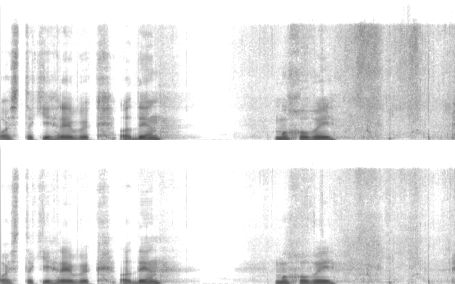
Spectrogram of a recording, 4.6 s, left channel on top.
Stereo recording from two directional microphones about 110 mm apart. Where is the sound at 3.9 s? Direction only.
20° left (ahead or behind).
